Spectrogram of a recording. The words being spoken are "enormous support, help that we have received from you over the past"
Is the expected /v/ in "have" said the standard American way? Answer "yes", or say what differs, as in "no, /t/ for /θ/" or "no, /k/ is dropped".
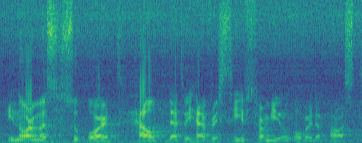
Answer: yes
